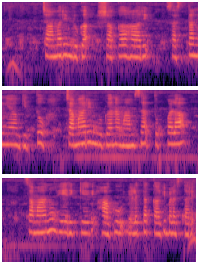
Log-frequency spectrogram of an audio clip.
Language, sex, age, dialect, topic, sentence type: Kannada, female, 25-30, Mysore Kannada, agriculture, statement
